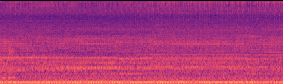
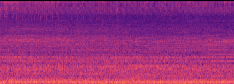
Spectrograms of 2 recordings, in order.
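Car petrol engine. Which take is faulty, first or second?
first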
